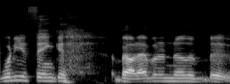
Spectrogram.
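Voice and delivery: sad, halting, hesitant delivery. Retelling how a man asked his question, imitating Jovi barely getting words out. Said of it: "He could barely even get the words out".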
